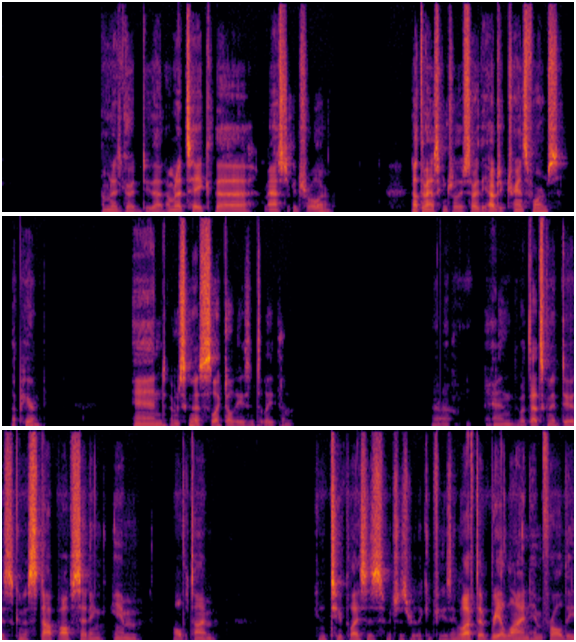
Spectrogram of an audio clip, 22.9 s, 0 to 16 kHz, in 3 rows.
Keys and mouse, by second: 9.5 b, 10.2 x, 11.0 middle click, 13.3 middle click, 14.0-17.1 drag, 18.4-22.8 drag.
